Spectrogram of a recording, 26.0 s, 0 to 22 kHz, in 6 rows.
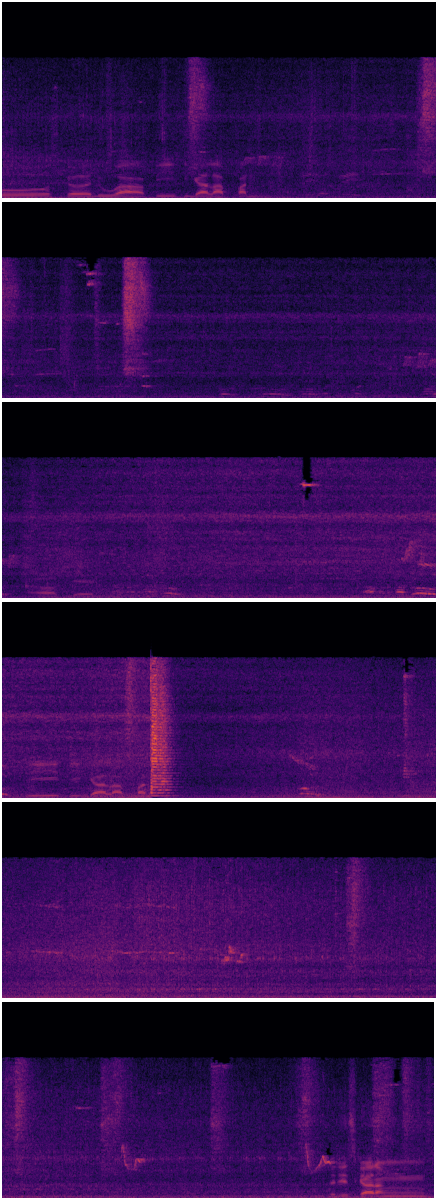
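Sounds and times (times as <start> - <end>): diesel bus engine running: 0.0 - 26.0
voices: 0.0 - 26.0
vehicle horn toot: 14.4 - 14.9.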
